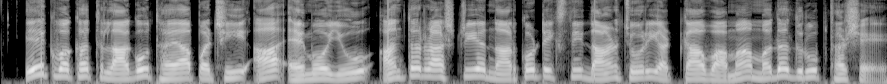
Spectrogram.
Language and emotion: Gujarati, neutral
